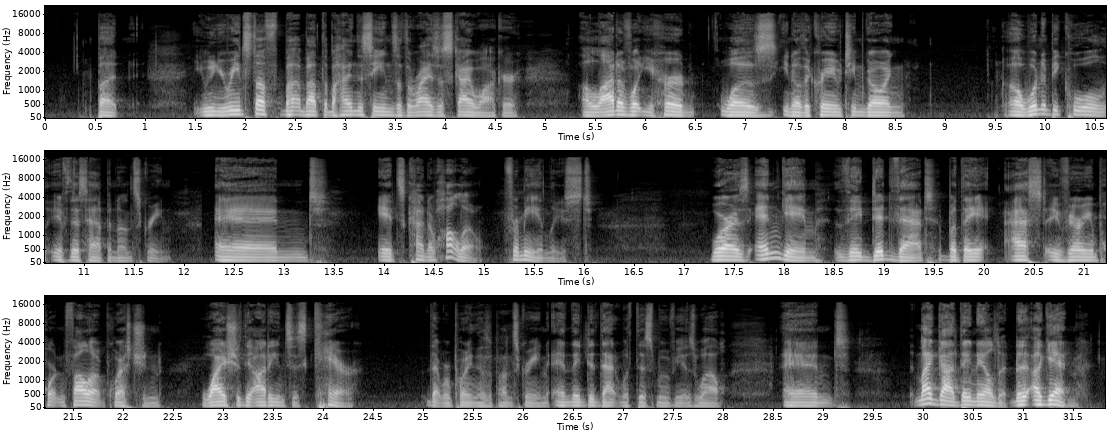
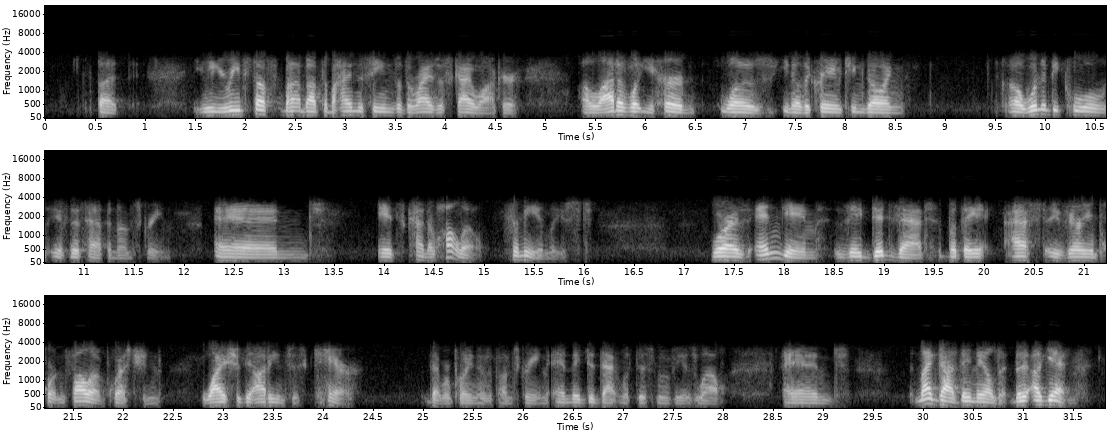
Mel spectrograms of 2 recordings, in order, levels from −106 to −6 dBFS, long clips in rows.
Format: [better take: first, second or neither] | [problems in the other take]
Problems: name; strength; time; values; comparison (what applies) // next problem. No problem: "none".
first | phone-call audio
